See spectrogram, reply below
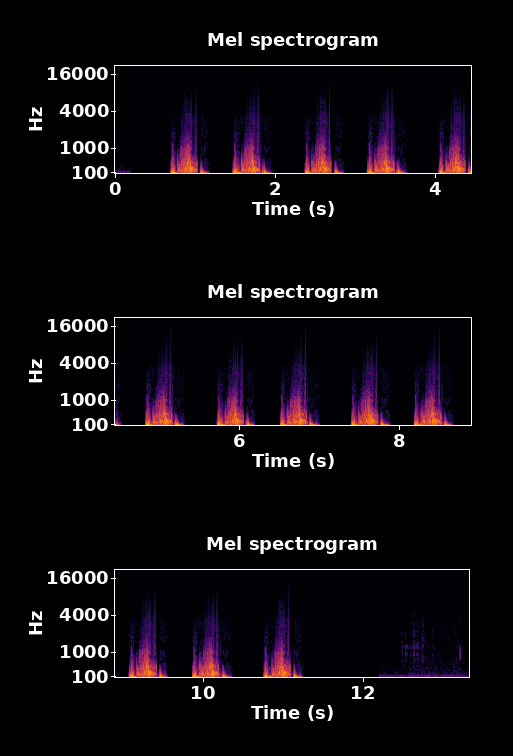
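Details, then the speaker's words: Harsh heart murmur from a high pressure gradient with large flow, producing high and low tones together: regular heartbeat with a loud, rough murmur filling each beat. "this will create a subjectively serious sounding murmur which is frequently termed harsh"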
